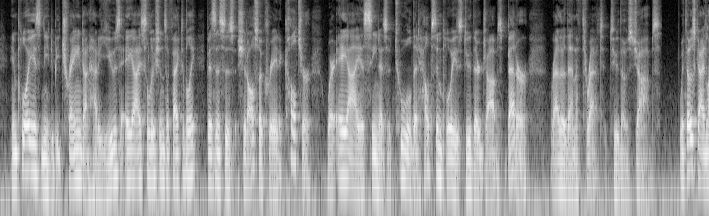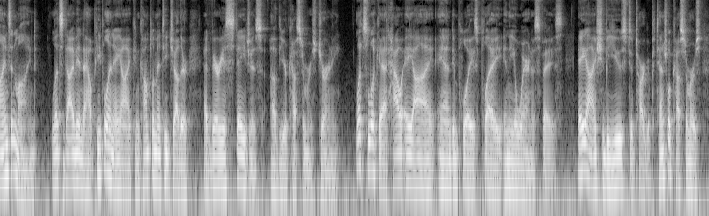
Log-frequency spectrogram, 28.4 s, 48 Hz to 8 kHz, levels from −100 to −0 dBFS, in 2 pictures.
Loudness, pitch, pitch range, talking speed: -14 LUFS, 95 Hz, 80-105 Hz, 175 wpm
